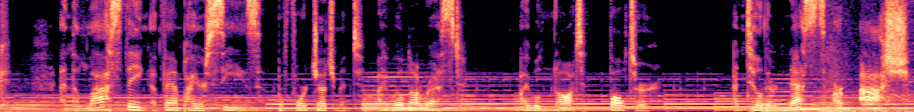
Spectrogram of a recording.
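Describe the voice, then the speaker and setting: A woman's voice: sits low, voice pushed down. A woman voicing a grim, resolute vampire hunter who swears vengeance, in solemn dramatic narration for a game roleplay. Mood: vowing, resolute. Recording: loud guitar music under the voice.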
